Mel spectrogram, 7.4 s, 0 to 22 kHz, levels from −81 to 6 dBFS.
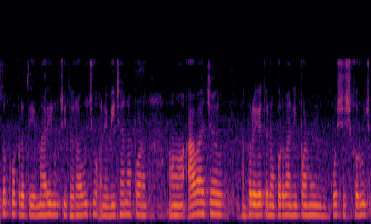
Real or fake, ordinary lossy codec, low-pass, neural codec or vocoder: fake; none; 7.2 kHz; vocoder, 22.05 kHz, 80 mel bands, HiFi-GAN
